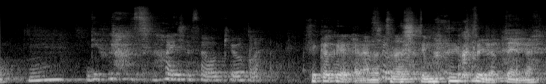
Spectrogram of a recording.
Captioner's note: laughter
